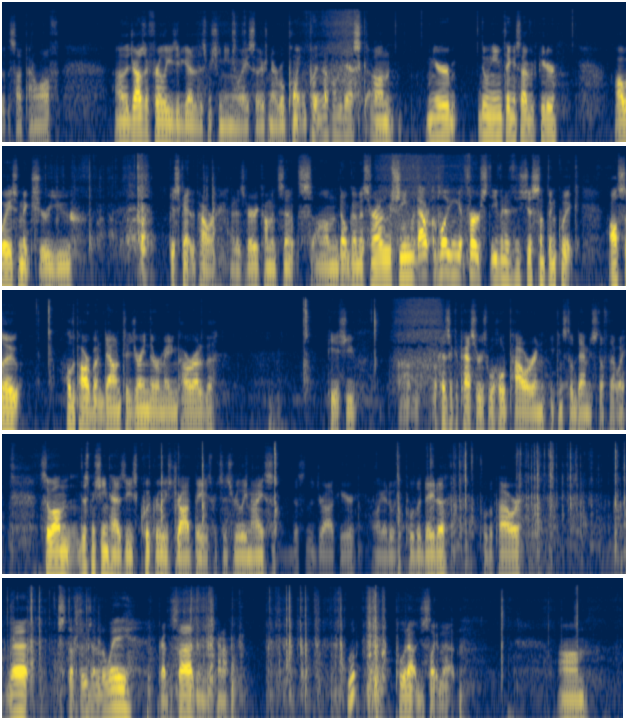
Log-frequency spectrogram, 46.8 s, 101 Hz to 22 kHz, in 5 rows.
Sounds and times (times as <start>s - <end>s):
Speech: 0.0s - 0.9s, 1.7s - 8.4s, 9.2s - 10.6s, 11.9s - 19.0s, 19.6s - 22.0s, 23.6s - 36.0s, 37.4s - 41.0s, 42.5s - 44.4s, 45.8s - 46.3s
Inside, small room: 0.0s - 46.7s.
